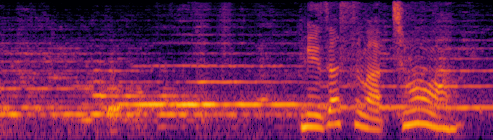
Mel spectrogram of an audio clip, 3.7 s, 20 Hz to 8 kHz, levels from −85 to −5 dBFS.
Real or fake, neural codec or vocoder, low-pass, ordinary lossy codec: fake; codec, 16 kHz, 2 kbps, FunCodec, trained on Chinese and English, 25 frames a second; none; none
